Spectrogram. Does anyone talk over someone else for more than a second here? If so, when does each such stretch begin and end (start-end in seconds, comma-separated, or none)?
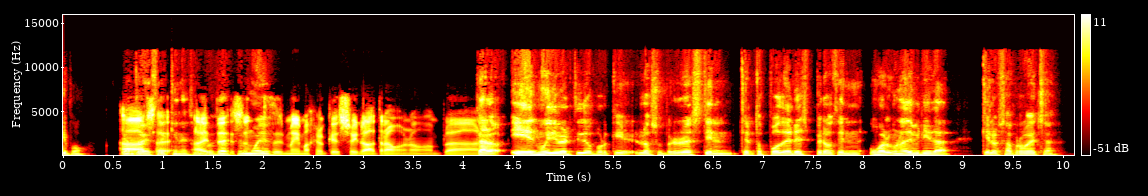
0.6-2.2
